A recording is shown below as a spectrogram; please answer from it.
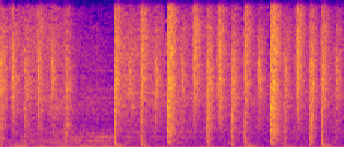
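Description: Liquid drum and bass from a DJ mix: a fast breakbeat over deep sub-bass. The drums drop out briefly near the start and come back in under a second in.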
